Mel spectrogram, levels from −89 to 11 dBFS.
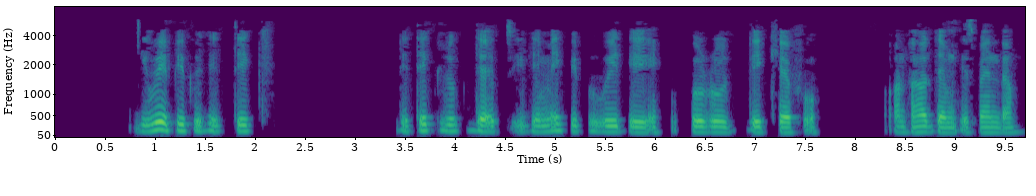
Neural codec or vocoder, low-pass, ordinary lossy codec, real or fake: none; 7.2 kHz; MP3, 24 kbps; real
